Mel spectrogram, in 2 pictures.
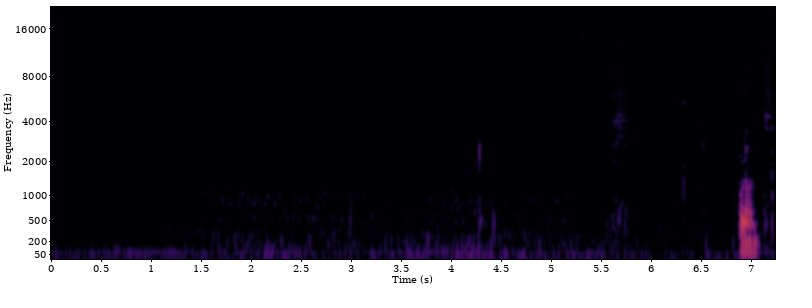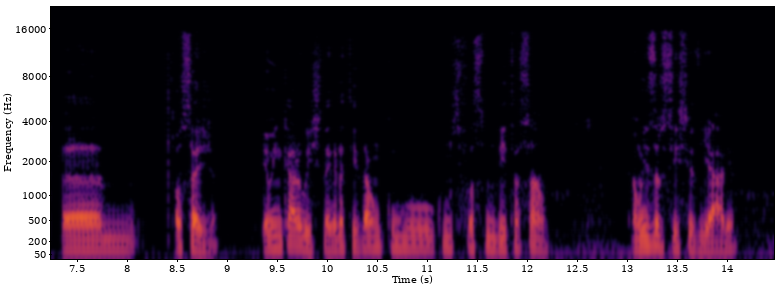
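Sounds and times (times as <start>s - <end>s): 
steady low noise: 0.0s - 14.4s
soft slurping sip of water: 4.2s - 4.5s
speech: 6.9s - 12.3s, 13.0s - 14.2s.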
